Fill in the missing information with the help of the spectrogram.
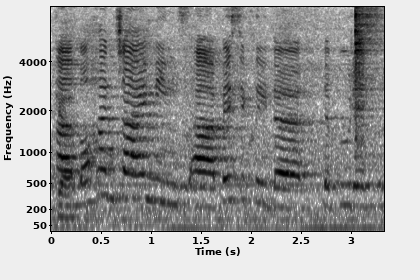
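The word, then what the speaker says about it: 罗汉: And is it in Chinese, is it pronounced exactly like that, Lohan? So it's actually Luohan. Lohan. Luohan.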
